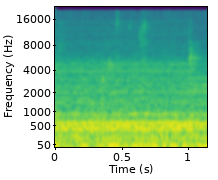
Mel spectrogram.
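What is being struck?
Nothing is struck.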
